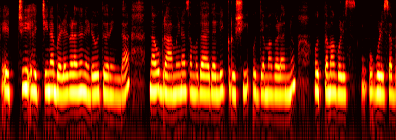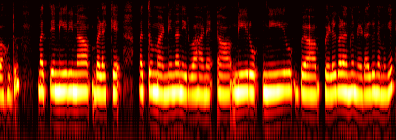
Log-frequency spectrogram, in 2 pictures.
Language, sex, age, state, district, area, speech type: Kannada, female, 18-30, Karnataka, Tumkur, rural, spontaneous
